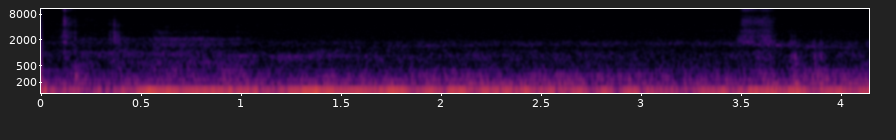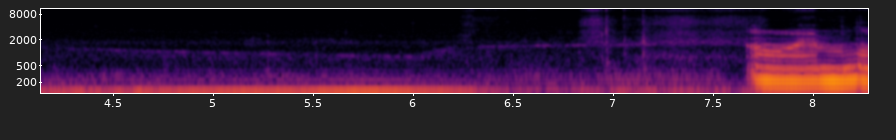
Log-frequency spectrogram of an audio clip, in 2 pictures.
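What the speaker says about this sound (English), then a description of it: "Can hear another emergency vehicle coming." Emergency vehicle siren passing outside, a faint rising and falling wail far off behind a steady low traffic rumble, with a louder, closer siren tone swelling in at the very end.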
